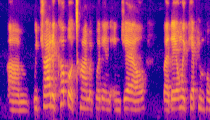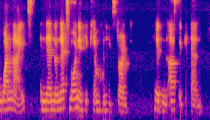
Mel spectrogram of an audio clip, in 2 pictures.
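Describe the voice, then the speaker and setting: With a Vietnamese accent, a woman talks at a fairly quick pace and a medium pitch, her bright, sharp tone showing ordinary pitch variation and big swings in loudness. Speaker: real estate executive. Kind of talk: interview testimony. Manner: halting, many fillers.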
